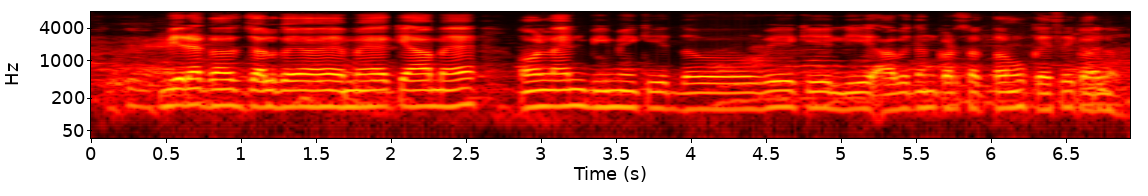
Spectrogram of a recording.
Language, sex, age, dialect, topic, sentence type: Hindi, male, 18-24, Garhwali, banking, question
